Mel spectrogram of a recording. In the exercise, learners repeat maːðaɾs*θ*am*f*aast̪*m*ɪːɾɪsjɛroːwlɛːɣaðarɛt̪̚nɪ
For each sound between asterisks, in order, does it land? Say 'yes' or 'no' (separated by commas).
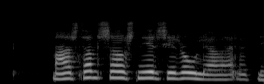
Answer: yes, no, no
